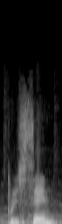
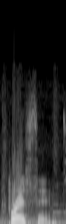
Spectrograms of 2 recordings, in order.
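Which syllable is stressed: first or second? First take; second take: second; first. First: The stress is on the second syllable. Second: The stress is on the first syllable. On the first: It is used as a verb. "now as a verb it is present" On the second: It is used as a noun. "Before it was present"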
